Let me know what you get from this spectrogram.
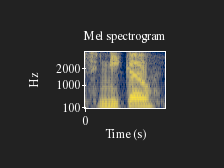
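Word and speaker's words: Niko: My name's Nico. That's N-I-K-O. I was calling with the Bank of Cardiff, and that's spelled C-A-R-D-I-F-F, as in Frank, so it's like car and then different.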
